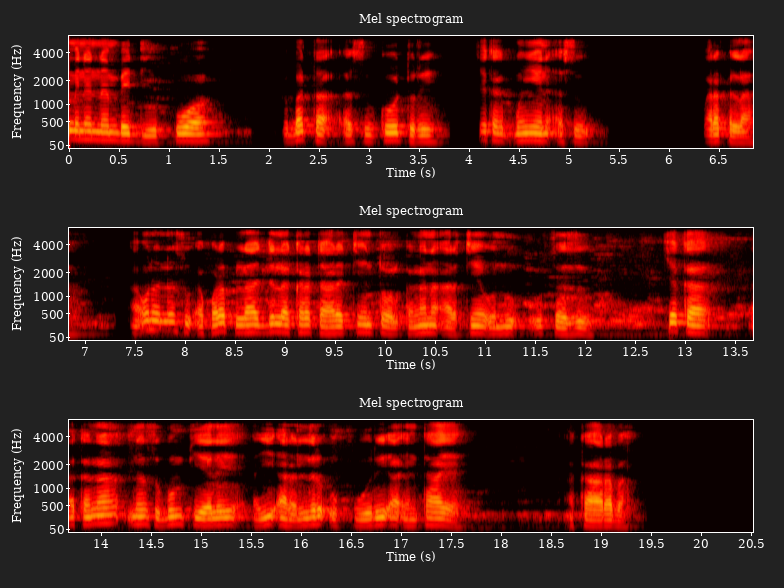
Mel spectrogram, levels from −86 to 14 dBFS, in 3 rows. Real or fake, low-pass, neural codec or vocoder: real; 5.4 kHz; none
